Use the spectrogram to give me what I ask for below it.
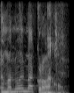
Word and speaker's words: Emmanuel Macron: press conference and he he speaks French and so he pronounces it with a French accent. Emanuel Macron, they went to town.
